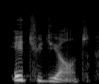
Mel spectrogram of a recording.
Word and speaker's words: étudiante: Si hubiera sido masculino, sin la E, sin el sonido de la T, il est étudiant.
